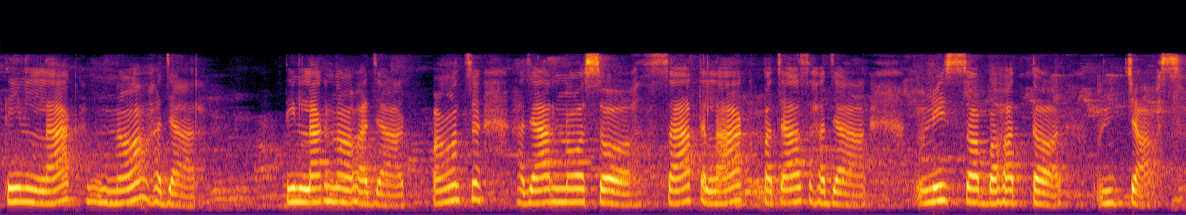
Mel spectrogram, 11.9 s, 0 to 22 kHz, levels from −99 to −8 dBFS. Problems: constant background noise, continuous background conversations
